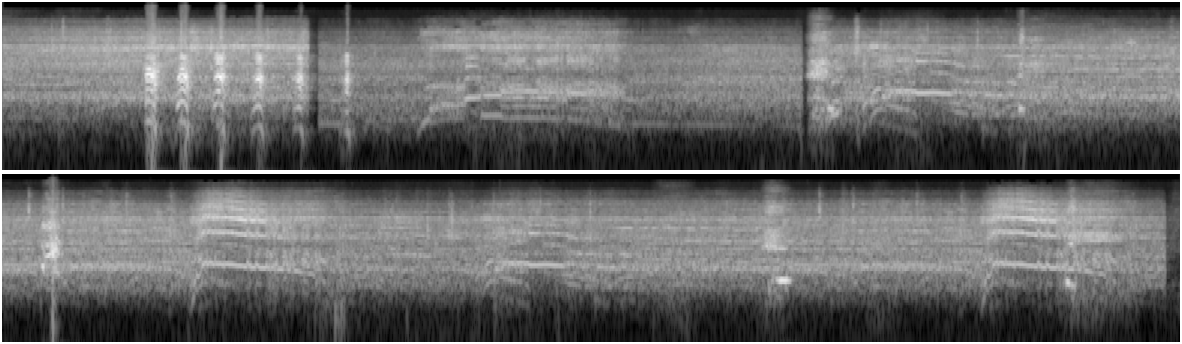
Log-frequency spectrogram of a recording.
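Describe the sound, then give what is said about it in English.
A series of loud, hoarse male yells and bellows by wrestler Brock Lesnar, cut together one after another as a compilation, over the constant roar of a cheering arena crowd, with a few sharp impact thuds near the start. “There's a collection of Brock Lesnar screams.”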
